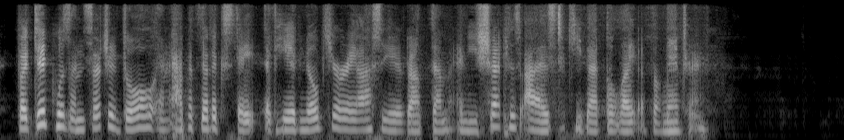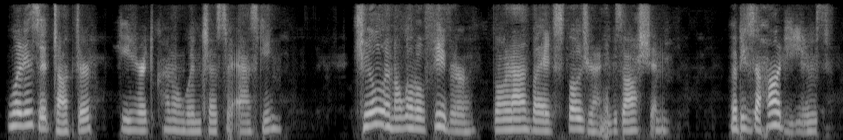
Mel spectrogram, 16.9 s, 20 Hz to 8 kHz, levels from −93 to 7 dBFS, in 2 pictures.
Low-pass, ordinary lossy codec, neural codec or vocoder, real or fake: 7.2 kHz; MP3, 64 kbps; codec, 16 kHz in and 24 kHz out, 0.6 kbps, FireRedTTS-2 codec; fake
